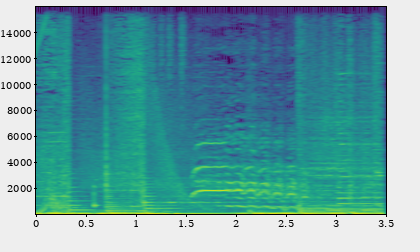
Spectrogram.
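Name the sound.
horse neighing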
